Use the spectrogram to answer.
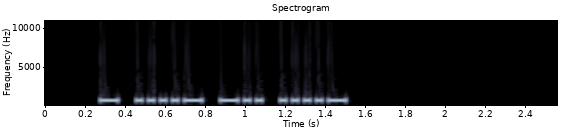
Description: Morse code, heard as a keyed tone, about 37 wpm, 700 Hz. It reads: T4D4
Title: Four Challenging Letter-Number Combinations 40wpm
